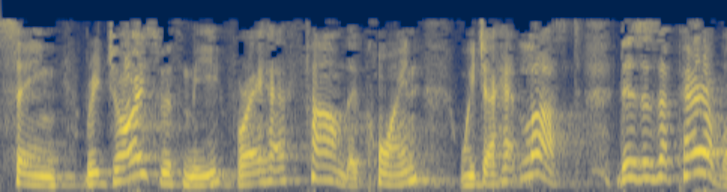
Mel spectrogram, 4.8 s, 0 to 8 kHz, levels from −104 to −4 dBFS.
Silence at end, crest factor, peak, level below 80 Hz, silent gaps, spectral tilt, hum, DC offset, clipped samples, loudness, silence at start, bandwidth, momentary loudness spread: 0 s; 18 dB; -4 dBFS; -58 dBFS; none; -10 dB/octave; none; under 0.1%; under 0.1%; -21 LUFS; 0 s; 5.8 kHz; 7 LU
